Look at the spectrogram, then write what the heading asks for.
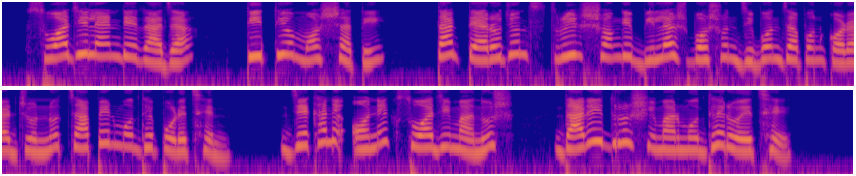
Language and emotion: Bengali, neutral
